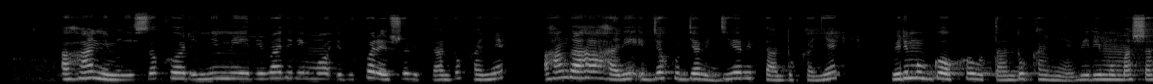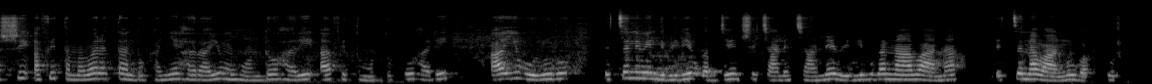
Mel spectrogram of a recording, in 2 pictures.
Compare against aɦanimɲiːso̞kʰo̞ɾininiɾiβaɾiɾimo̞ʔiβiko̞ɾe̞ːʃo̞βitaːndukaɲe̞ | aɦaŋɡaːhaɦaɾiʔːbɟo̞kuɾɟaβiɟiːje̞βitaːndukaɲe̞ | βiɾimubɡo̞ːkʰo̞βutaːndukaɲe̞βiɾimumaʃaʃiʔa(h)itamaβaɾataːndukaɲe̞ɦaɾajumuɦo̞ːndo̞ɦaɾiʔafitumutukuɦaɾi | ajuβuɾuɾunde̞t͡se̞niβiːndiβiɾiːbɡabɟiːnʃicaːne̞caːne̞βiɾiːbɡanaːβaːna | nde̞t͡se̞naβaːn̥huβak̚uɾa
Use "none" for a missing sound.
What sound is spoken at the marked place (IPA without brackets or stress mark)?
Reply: f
